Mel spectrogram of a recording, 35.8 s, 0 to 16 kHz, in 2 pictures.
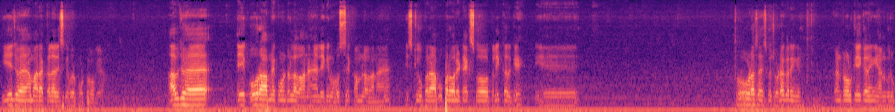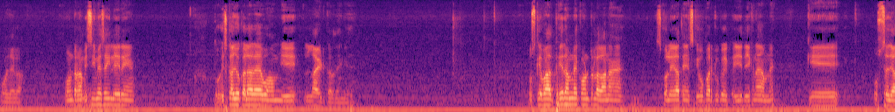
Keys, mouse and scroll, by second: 0.0-0.6 typing, 0.7-2.6 drag, 4.1 F2, 4.3-16.0 drag, 16.0 F3, 16.2 space, 17.0 ctrl+k, 17.4 click, 19.6 ctrl+z, 21.9 F3, 22.2-23.9 drag, 27.0 space, 27.5 F3, 27.8 F2, 27.8-29.8 drag, 29.8 F3, 30.2 click, 31.6-32.4 typing, 32.1 click, 33.1 F2, 33.2-35.8 drag.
